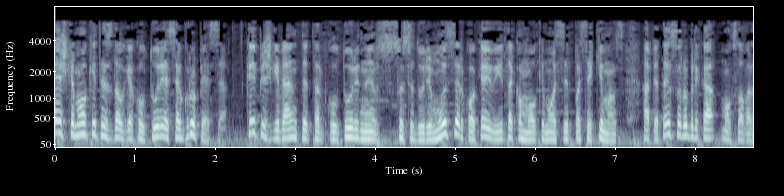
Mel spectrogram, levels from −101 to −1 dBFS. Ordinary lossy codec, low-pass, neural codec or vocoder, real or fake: MP3, 24 kbps; 7.2 kHz; none; real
